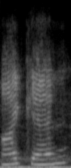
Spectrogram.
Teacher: Cái âm N xuống giọng.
